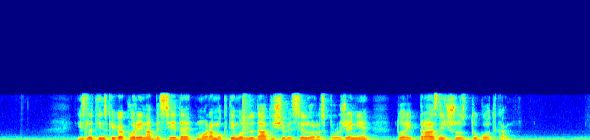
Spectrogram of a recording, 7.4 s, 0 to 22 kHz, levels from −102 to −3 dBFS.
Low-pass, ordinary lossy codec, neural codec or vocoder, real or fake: 7.2 kHz; none; none; real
